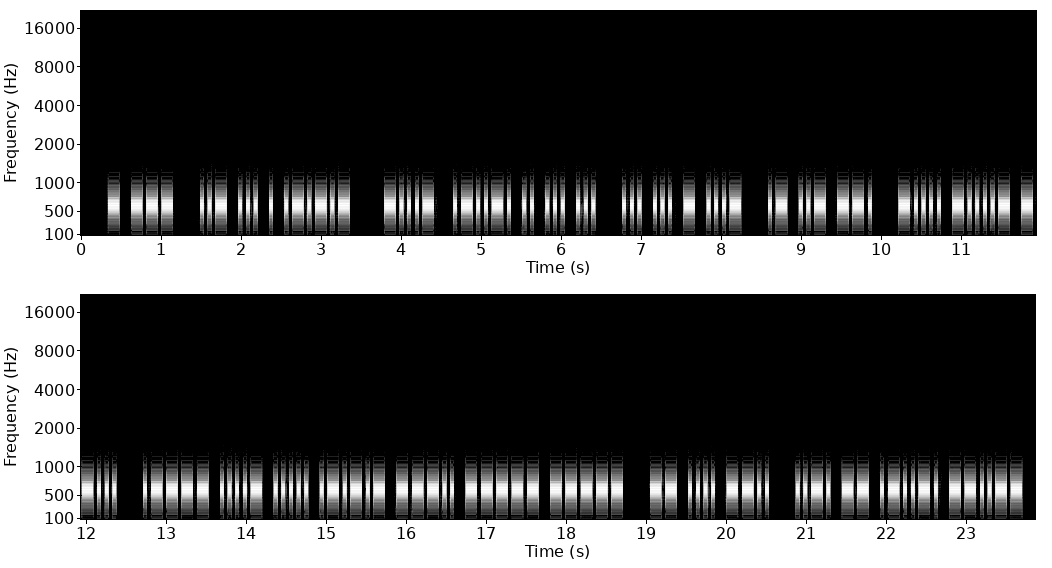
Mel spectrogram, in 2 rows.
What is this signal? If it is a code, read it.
Morse code, heard as a keyed tone, about 25 wpm, 600 Hz. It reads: TO USE. <BT> "ISS SSTV AUG 6-7 145.800 MHZ FM",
